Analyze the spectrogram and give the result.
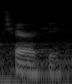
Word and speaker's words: Cherokee: Cherokee.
